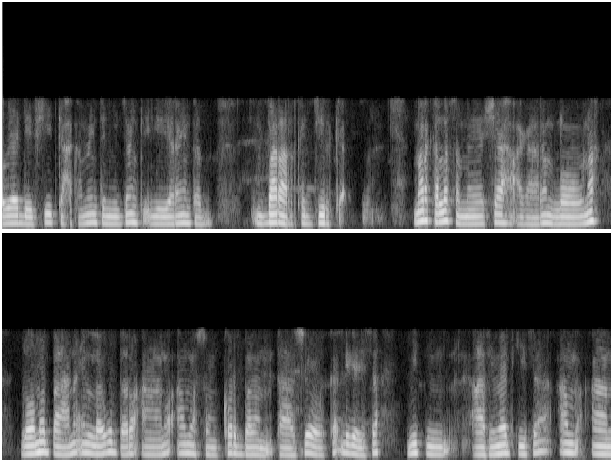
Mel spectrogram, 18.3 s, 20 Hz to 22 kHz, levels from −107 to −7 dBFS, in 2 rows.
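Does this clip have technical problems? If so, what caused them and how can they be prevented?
Yes: a loud pop, two sharp thumps between 4.24 and 4.41 s, roughly 10 dB above the speech, which continues underneath rather than dropping out. The likely cause is a voltage pulse from a plug, switch or static discharge; securing connections and grounding equipment prevents it. The narrowband mobile-codec bandwidth is heard throughout.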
